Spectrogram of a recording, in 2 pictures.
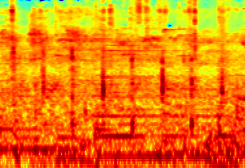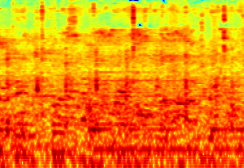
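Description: Footsteps of a person walking at a steady pace on paved promenade tiles, about two steps a second, over a low steady background hum and distant voices.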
